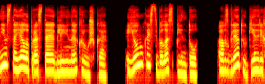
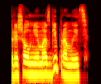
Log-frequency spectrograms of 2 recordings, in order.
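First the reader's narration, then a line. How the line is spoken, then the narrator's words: Asked gloomily. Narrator (Russian): мрачно спросил Генрих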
